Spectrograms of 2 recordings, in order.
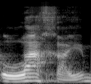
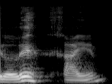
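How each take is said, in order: First: The first syllable is said as 'la'. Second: The first syllable is said as 'le'. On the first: It can sound like not life. The speaker calls it wrong. "not lachayim, which is another way to pronounce it" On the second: It means to life. The speaker calls it right. "to say lechayim, to life"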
